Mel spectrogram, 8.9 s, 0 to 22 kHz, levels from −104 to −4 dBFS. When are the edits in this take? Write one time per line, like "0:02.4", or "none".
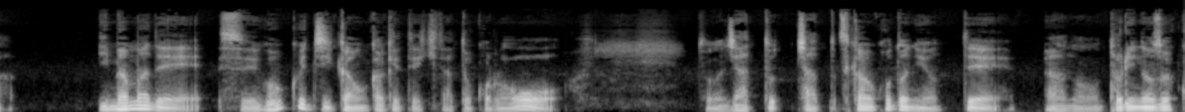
0:06.2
